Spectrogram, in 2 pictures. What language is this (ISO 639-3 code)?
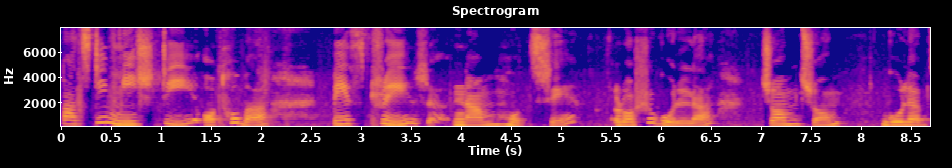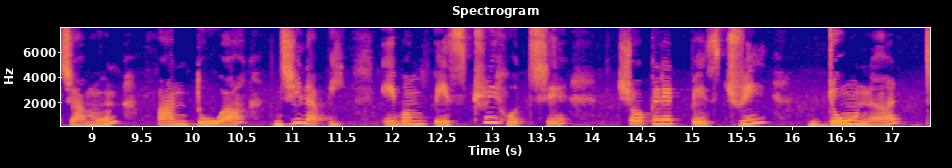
ben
